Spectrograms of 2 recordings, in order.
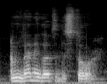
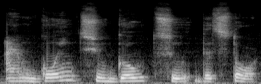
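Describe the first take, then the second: First: It uses the contraction and runs words together. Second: Every word is said fully and distinctly.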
